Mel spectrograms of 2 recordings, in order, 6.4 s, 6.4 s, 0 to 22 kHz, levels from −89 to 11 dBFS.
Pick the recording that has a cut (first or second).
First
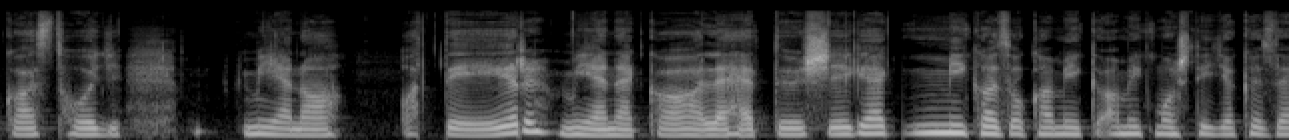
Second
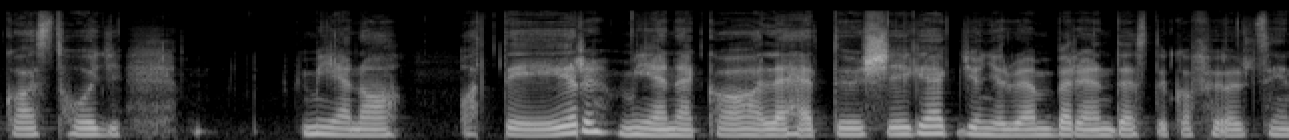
first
